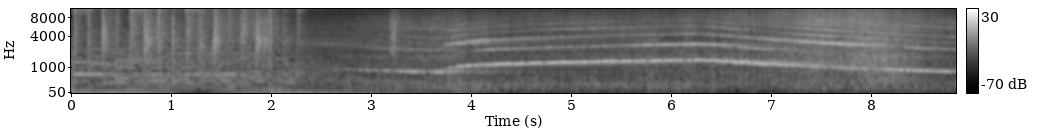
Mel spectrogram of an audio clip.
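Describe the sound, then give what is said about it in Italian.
An ambulance siren wails on a New York street, loud over a low traffic rumble, its tone sweeping upward and then slowly falling. “Le sirene delle ambulanze a New York ormai non suonano neanche più, per quante sono le chiamate.”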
